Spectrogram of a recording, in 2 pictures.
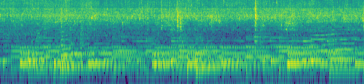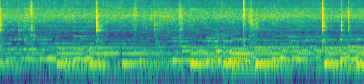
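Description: Bell pepper strips sizzling in hot oil in a wok, with a steady hiss and sharp clicks as a metal spatula knocks against the wok while scooping them out, over background music.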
